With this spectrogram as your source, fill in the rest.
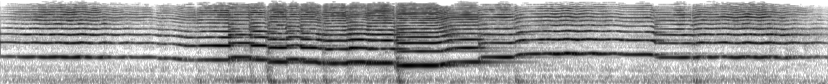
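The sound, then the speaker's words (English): A violin plays a high, sustained melody with smooth slides between notes, its tone sweet and voice-like, continuous and fairly loud for about six seconds with no talking. “and I hear this music coming from the end of the street, and it sounds something like this.”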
